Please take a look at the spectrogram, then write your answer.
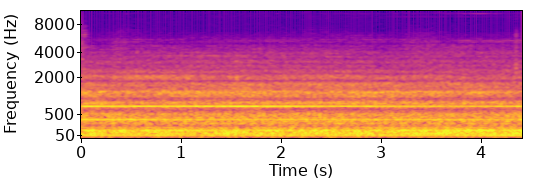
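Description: A thin, constant high-pitched singing hum comes off a rail track used by CN and Canadian Pacific trains, holding steady above a low continuous rumble with no break.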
